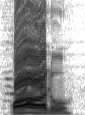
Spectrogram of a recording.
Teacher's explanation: panjangkan huruf qa 2 harakat karena pada lafal qa ada bacaan mad tabi'i, yaitu ditandai dengan huruf qa yang bertemu alif setelahnya.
